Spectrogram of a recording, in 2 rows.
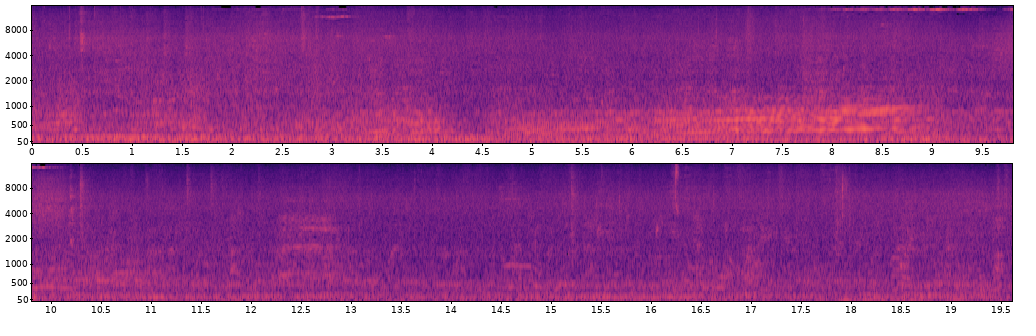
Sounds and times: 0.0s light traffic 19.6s
0.0s motorcycles 19.6s
0.0s pedestrians 19.6s

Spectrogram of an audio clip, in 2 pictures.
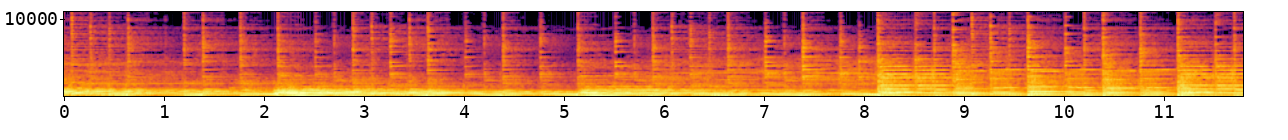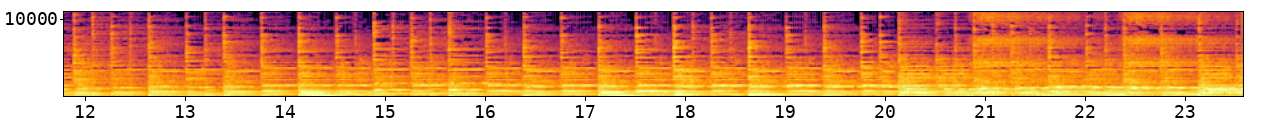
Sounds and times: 0.0s strings 23.5s

